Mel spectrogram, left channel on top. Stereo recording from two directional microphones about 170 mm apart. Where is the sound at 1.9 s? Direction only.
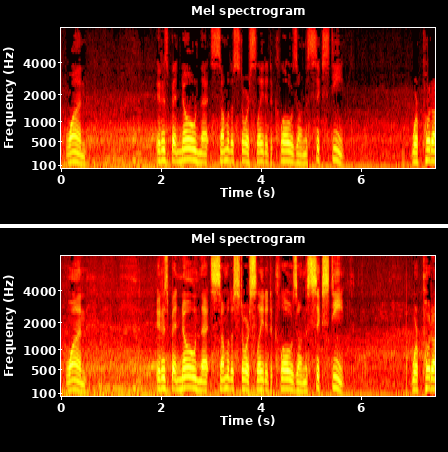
15° right (ahead or behind).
